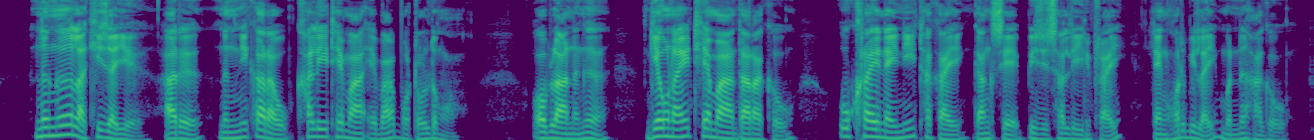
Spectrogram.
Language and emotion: Bodo, neutral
